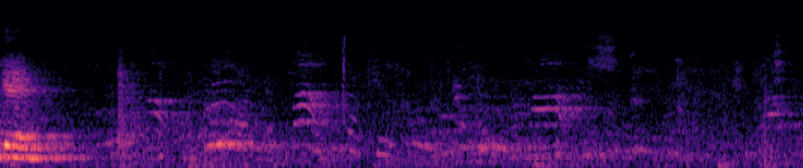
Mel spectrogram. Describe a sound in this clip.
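Children murmur and chatter quietly.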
